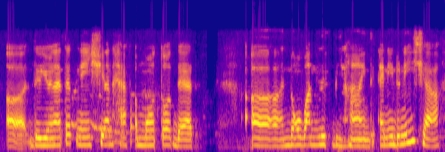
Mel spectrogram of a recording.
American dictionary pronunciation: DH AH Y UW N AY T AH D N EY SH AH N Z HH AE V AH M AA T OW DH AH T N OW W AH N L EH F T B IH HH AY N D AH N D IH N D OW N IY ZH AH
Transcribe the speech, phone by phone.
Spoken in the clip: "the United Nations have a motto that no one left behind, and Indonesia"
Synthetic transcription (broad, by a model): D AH Y UW N AY T AH D N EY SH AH N HH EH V AH M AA T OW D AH T N OW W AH N L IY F B IH HH AY N D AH N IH N D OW N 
